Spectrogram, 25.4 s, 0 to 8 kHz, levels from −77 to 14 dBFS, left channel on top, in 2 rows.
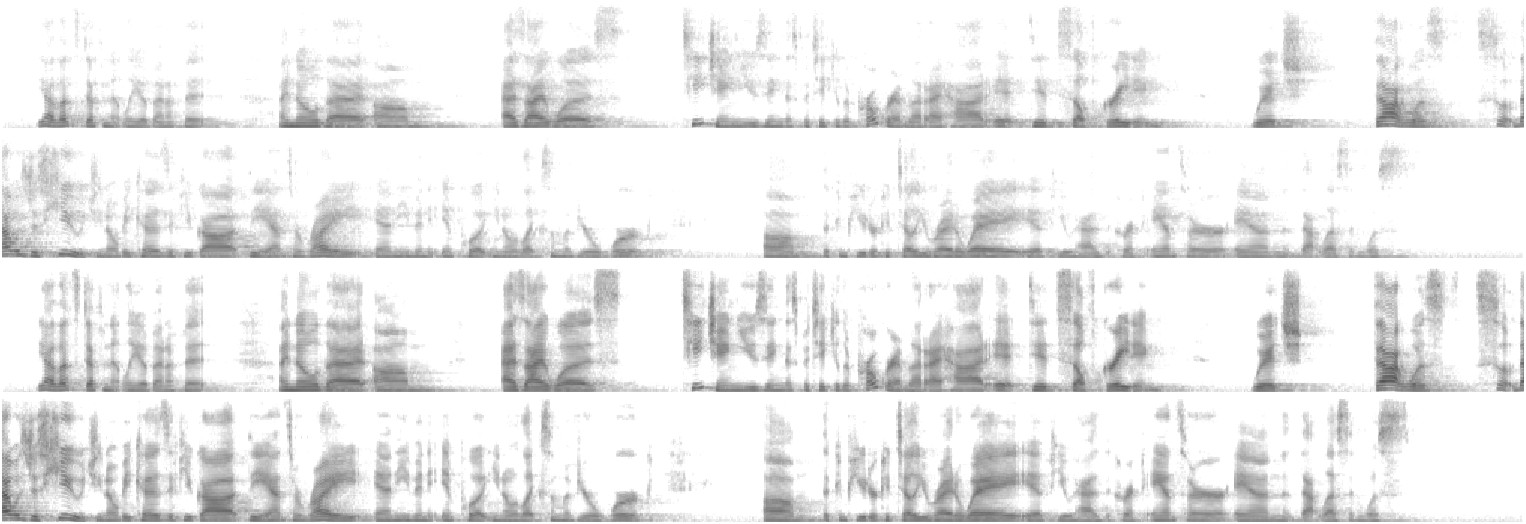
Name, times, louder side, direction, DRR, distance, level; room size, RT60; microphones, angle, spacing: voice 1, 0.3-1.7 2.3-3.6 4.2-5.1 5.7-9.7 10.4-10.8 11.4-12.0 12.3-18.0 19.0-24.3, right 4 dB, 85° right, 12 dB, 1.6 m, -31 dB
26.5 x 24.0 x 9.3 m, 0.90 s
head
